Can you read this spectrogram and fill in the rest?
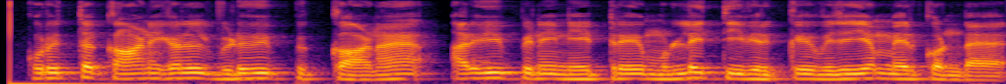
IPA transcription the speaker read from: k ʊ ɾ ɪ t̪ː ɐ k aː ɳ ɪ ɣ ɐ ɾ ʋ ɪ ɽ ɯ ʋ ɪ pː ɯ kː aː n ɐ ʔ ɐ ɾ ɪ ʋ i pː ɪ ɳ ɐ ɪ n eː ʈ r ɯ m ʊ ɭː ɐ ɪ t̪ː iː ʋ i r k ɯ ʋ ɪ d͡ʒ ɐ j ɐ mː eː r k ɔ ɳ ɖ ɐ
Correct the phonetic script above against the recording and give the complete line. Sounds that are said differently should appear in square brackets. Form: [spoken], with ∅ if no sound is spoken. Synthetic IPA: k ʊ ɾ ɪ t̪ː ɐ k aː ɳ ɪ ɣ ɐ [ɭ] ʋ ɪ ɽ ɯ ʋ ɪ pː ɯ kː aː n ɐ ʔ ɐ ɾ ɪ ʋ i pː ɪ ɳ ɐ ɪ n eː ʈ r ɯ m ʊ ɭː ɐ ɪ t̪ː iː ʋ [ɪ] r k ɯ ʋ ɪ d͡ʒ ɐ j ɐ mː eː r k ɔ ɳ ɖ ɐ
